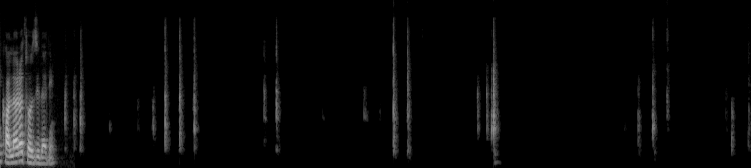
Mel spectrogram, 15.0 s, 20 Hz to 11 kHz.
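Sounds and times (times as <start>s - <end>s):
screwdriver clicks and taps: 9.8s - 10.0s.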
